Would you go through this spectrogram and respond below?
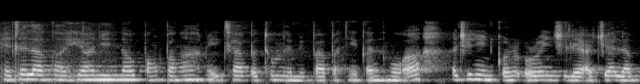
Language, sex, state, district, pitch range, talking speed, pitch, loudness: Mizo, female, Mizoram, Aizawl, 195-215 Hz, 205 wpm, 205 Hz, -14 LUFS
